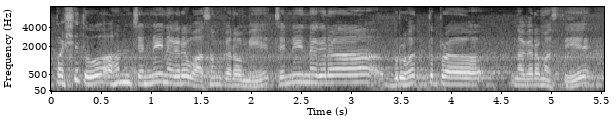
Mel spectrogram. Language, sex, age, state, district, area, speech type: Sanskrit, male, 30-45, Karnataka, Bangalore Urban, urban, spontaneous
